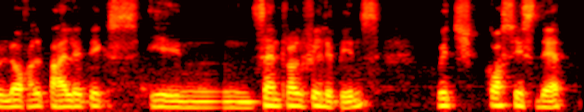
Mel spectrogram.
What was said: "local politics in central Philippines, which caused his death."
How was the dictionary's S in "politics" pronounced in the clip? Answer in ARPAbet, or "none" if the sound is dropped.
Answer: S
